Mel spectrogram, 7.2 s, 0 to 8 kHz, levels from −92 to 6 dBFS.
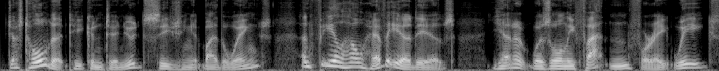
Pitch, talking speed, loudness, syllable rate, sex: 125 Hz, 200 wpm, -19 LUFS, 5.0 syllables/s, male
